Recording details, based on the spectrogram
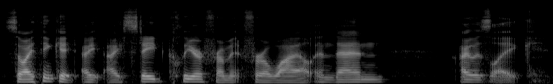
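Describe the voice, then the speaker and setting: Husky, gravelly-voiced man rambling casually. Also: fairly low pitch, a little slow, sharp tone. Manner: rambling, full of likes and ums. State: husky and tired after bronchitis. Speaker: podcast host. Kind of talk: casual confessional chat.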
